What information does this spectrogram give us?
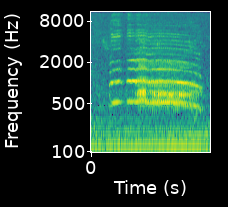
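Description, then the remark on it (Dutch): A young rooster gives one wobbly, drawn-out crow lasting about two seconds, thin and slightly strained, over a low steady hum. “Die probeert te kukkelen”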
